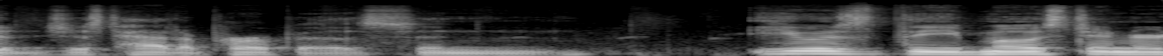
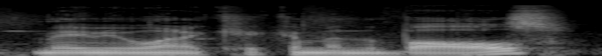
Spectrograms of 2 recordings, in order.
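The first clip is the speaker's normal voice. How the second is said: normal talking voice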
